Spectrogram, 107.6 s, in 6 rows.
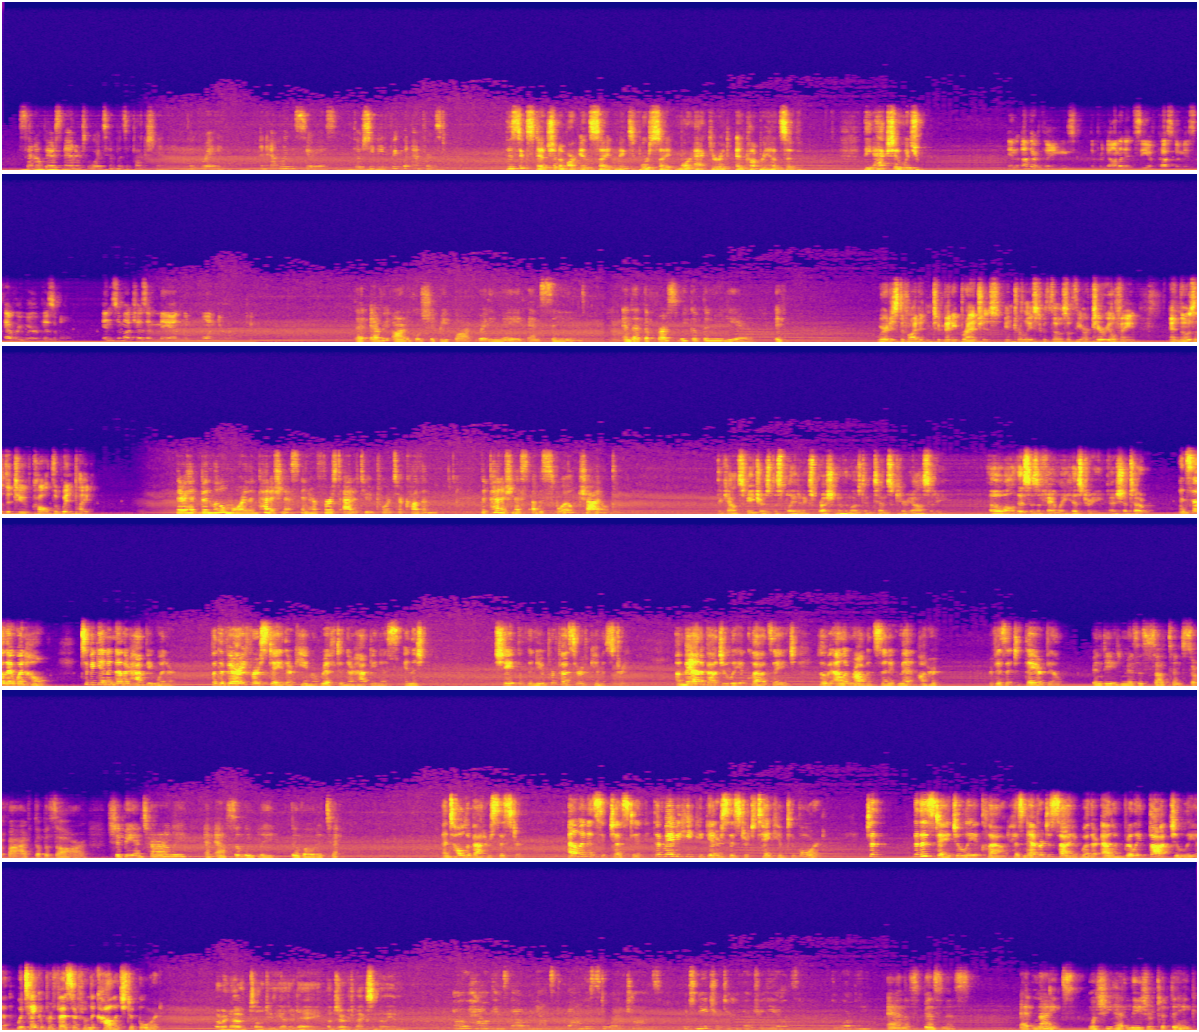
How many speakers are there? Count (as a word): eight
